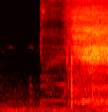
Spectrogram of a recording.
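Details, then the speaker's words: Sprinkler zone valve with B-Hyve wireless controller after replacing bad solenoid and rewiring: soft click then rising hiss of water as valve opens; previously made no noise, now works. "Now you hear that? You heard it come on. All right, so when I was doing that, it wasn't coming on. It wasn't making any noise at all."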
